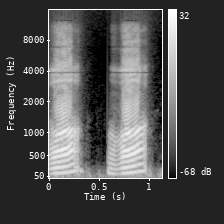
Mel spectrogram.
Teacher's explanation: bukan pangkal lidah tapi tenggorokan paling atas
